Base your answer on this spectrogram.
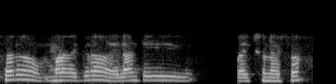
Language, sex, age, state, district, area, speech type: Telugu, male, 18-30, Telangana, Medchal, urban, conversation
